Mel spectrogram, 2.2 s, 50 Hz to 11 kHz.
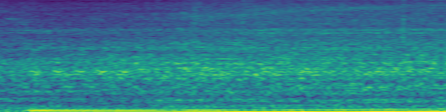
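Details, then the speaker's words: Cummins diesel truck that wouldn't rev over 2000 rpm and lost power, after a new lift pump was fitted: a deep, even drone pulling up a long steep hill in third gear with no stumble. Decent, though perhaps not quite as it once was. "third gear that was pretty decent i don't know if that's quite what i remember it doing"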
